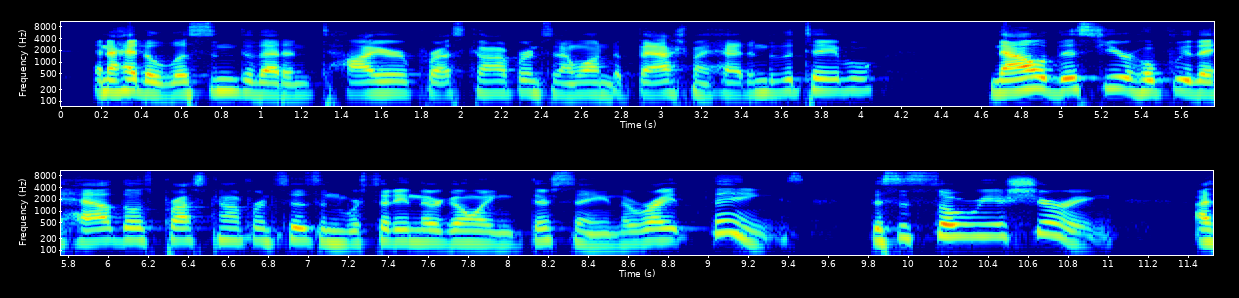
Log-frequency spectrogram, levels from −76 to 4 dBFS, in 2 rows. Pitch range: 165-205 Hz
